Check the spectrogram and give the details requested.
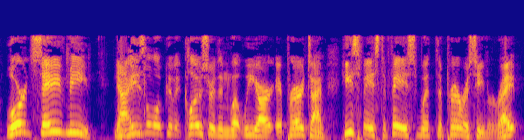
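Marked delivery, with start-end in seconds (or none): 0.1-1.2 high, slow, pleading cry; desperate plea. Retold or imitated. Preacher voicing Peter's slow, desperate plea to God. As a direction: beg for rescue as you sink.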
